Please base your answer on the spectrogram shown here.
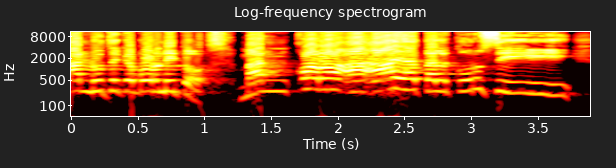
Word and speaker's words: আয়াতুল কুরসি: 255 নম্বর আয়াত, বাঙালিরা বিকৃত উচ্চারণে যারে কয় আয়াতাল কুরসি, কিন্তু এটার এক্সাক্ট প্রনাউন্সিয়েশন, এটার প্রকৃত উচ্চারণ হচ্ছে আয়াতুল কুরসি।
